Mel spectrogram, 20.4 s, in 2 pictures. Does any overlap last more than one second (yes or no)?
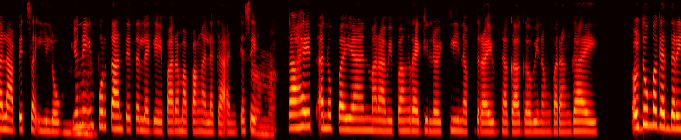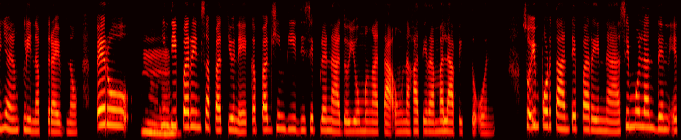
no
